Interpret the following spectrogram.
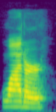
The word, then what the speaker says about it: water: So actually, I used to pronounce the words like computer, water with the R sound at the end of the word, but I was not focusing on the T, on the letter T. So later I've discovered that the T should be pronounced like D.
